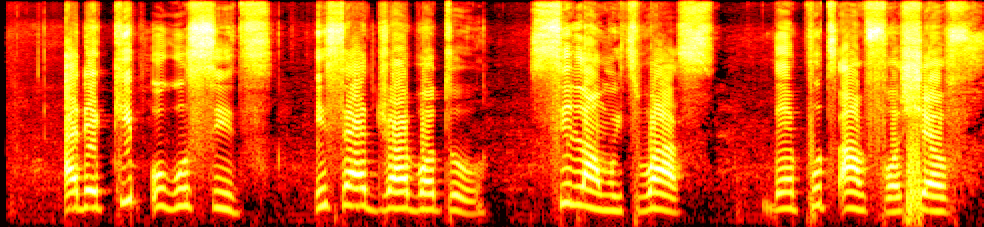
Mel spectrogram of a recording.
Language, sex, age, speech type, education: Nigerian Pidgin, female, 15-29, spontaneous, tertiary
